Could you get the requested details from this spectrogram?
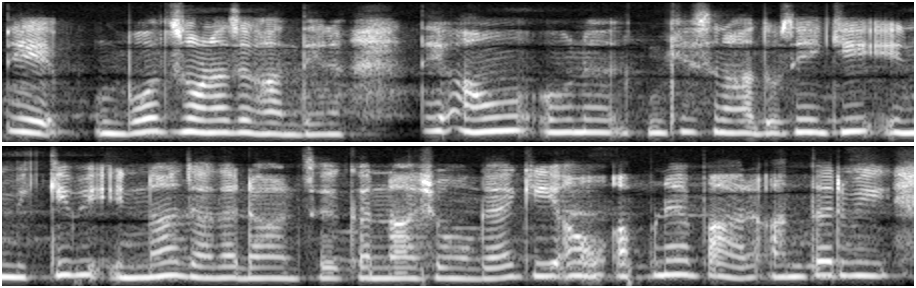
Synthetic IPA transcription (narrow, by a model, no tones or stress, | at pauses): t̪eːbɔːt̪soːɽ̃aːs̬əkʰãːnd̪eːnːt̪eːʔəũːʊnkɪsnãːd̪ʊsẽːkɪʔmɪkːiːbiːʔɪnːãːzjaːd̪aːɖãːnskəɾnaːʃõːŋɡɛːkɪaũːʔəpneːpaːɾənd̪əɾʋiː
